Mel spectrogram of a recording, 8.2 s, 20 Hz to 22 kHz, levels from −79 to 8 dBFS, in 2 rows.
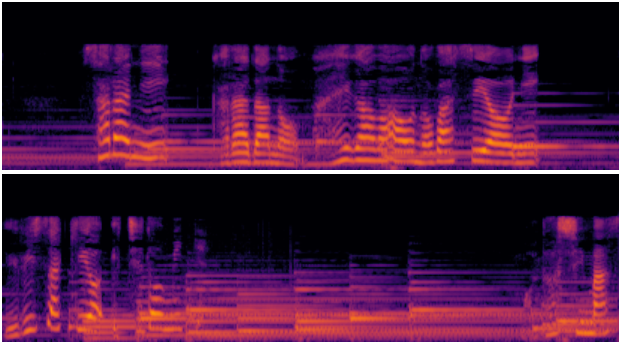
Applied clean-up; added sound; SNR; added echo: none; none; none; none.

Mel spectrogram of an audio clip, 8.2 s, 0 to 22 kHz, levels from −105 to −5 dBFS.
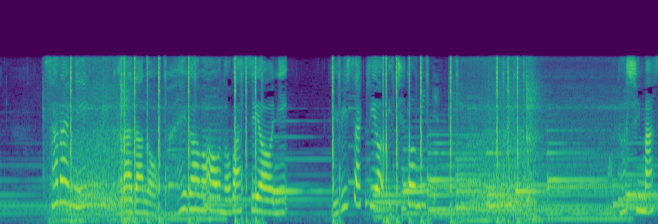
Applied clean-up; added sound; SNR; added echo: none; Engine / Mechanisms + Computer keyboard; 5 dB; none.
